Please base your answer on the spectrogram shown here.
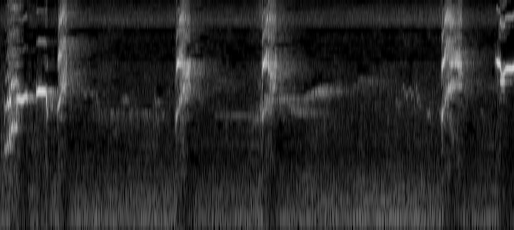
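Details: Oriental magpie-robin producing a short chirped phrase, then spaced sharp buzzy bursts each followed by a faint thin whistle, at intervals of about one second.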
